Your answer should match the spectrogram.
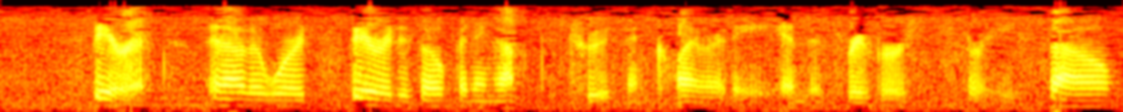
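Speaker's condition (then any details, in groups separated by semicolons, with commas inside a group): No condition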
